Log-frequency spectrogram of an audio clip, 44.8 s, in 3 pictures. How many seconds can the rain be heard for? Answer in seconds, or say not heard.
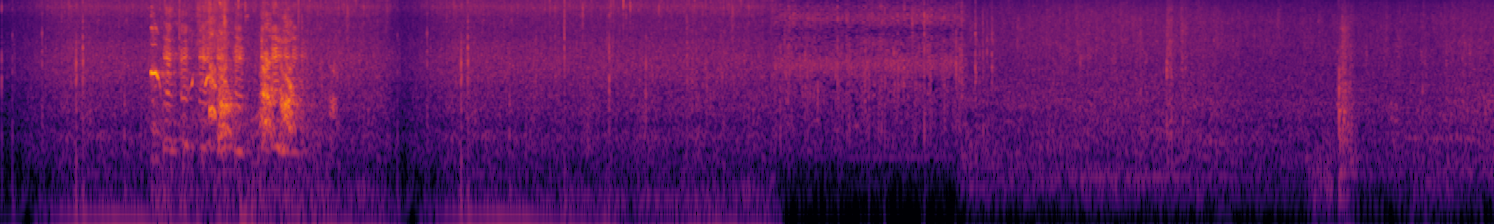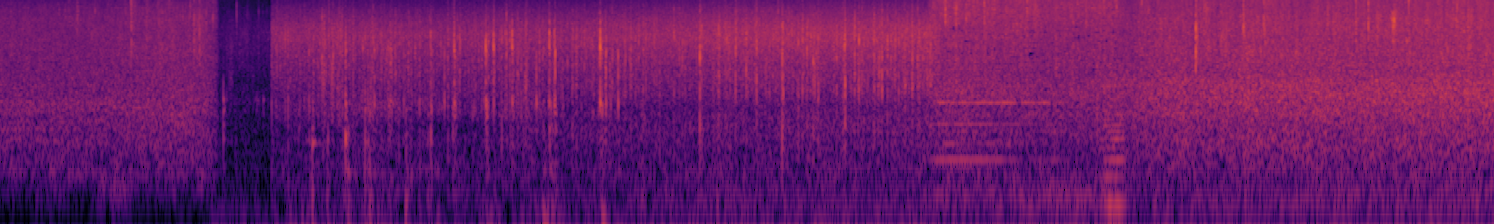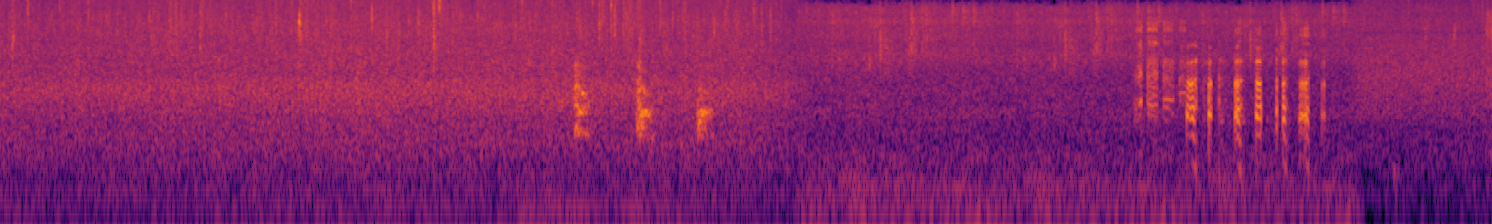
45 s.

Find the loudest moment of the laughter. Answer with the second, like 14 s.
42 s.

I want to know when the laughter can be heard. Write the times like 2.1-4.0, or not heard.
1.6-3.1, 41.2-43.1.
